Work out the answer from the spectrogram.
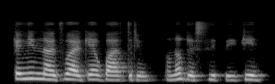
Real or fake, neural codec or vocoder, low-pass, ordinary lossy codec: fake; codec, 16 kHz, 0.5 kbps, FunCodec, trained on Chinese and English, 25 frames a second; none; none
